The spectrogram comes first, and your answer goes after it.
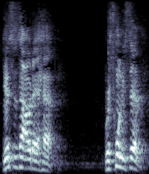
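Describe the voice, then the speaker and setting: A man's voice: a little high, quick pace. A man preaching a live-streamed sermon, emphatic and repetitive, with many rhetorical questions. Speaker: preacher teaching a Bible lesson. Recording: echoey room.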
